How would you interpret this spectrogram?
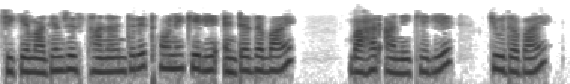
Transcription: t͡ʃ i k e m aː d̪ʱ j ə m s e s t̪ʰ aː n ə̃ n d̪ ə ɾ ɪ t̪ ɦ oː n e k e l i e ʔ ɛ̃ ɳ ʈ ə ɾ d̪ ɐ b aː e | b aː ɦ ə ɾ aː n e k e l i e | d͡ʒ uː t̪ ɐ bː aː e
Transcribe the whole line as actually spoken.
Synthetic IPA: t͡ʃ i k e m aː d̪ʱ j ə m s e s t̪ʰ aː n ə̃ n t̪ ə ɾ ɪ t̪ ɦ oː n e k e l i e ʔ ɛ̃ ɳ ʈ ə ɾ d̪ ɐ b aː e | b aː ɦ ə ɾ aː n e k e l i e | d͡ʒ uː d̪ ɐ b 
